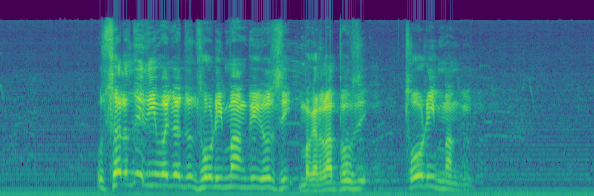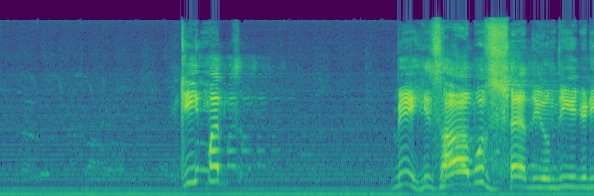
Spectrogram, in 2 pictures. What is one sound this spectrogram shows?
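A middle-aged man speaks forcefully into a microphone in bursts, heard through a loudspeaker.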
